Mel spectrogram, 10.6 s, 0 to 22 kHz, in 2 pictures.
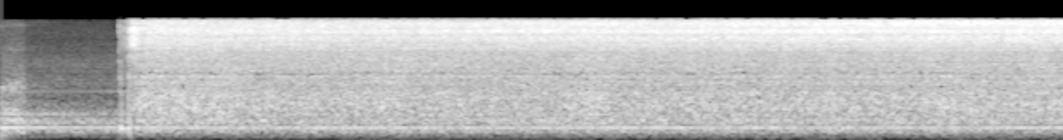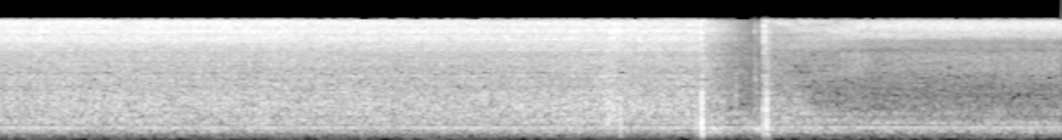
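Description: Mr. TIG Series PowerPlasma 50 plasma cutter slicing through quarter-inch steel at 30 amps: a steady, loud hiss of the cutting arc and air jet starts about half a second in and cuts off suddenly near nine seconds with a click or two. After that a quieter air hiss continues.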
